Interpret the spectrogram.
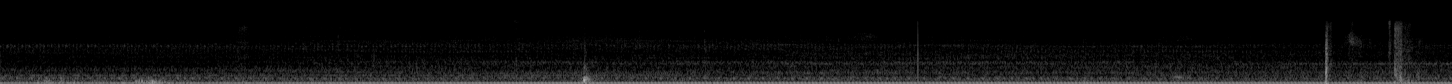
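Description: DS 7 Crossback's engine idling steadily, with a sharp click about six seconds in and two more near the end.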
